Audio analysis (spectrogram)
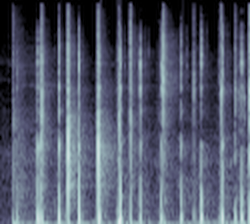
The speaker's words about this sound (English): I'm doing pretty decent, and I don't know why I'm giving myself a golf clap, but I will anyway, which might be not the best thing to do, but I will do that anyway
